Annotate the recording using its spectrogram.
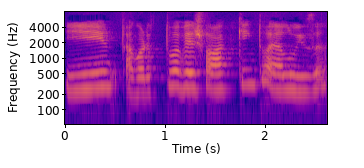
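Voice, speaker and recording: A woman talks at a moderate pace. Her pitch sits high. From Brazil. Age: 20s. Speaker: podcast co-host, journalist. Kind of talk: casual chat.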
